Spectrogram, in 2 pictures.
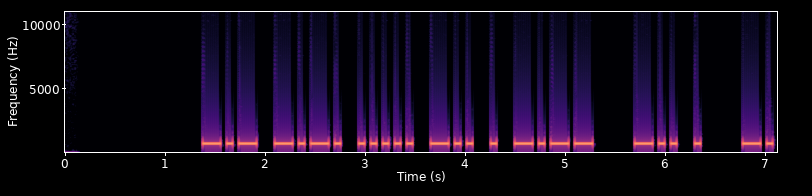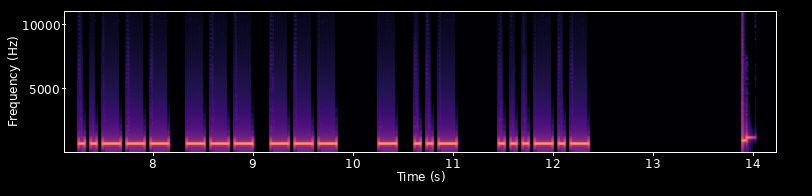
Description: Morse code, heard as a keyed tone, about 21 wpm, 700 Hz. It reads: KC5DEY DE N2OO TU <SK>
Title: K1USN SST QSO Practice 20wpm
